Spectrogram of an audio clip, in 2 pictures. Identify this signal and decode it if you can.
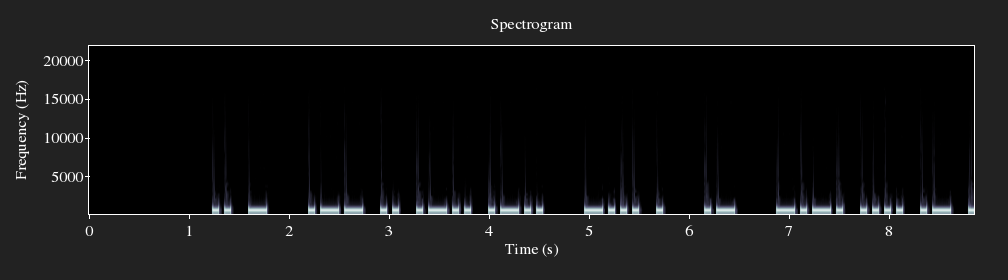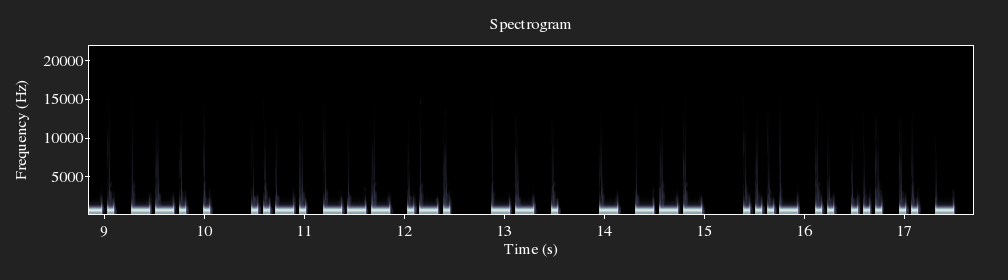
Morse code, heard as a keyed tone, about 21 wpm, 700 Hz. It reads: IT WILL BE A CHANGE FOR ME TO VISIT
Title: Sentences from Top 1000 Words - Review Part 6 - 20wpm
